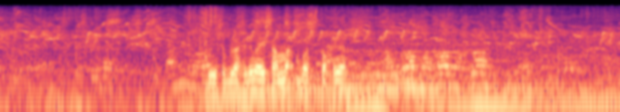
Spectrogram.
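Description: Caged songbirds at a bird kiosk chirp and call, including East Java stock, with busy trilling twitters rising midway over a low hum while someone talks throughout.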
